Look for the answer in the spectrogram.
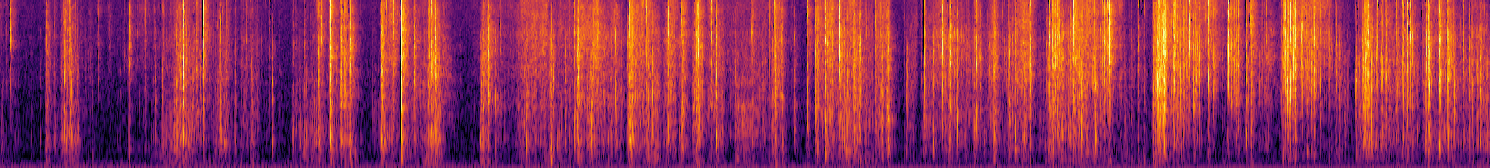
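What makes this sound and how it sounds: Fingertips fold, crease and crinkle a thin, flexible sheet of shiny gold patterned metallic foil wrapping paper on a glass table while wrapping it around an item. Dense, crackly crinkling comes in rapid bright bursts with brief pauses, with almost no low end.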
